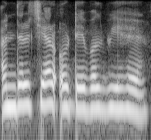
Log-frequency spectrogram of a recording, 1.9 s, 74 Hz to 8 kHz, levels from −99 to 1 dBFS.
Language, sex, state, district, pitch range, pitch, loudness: Hindi, female, Arunachal Pradesh, Papum Pare, 210-225 Hz, 210 Hz, -12 LUFS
